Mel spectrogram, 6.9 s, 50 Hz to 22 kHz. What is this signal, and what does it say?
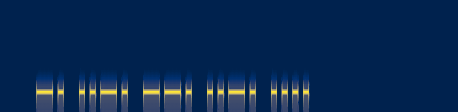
Morse code, heard as a keyed tone, about 15 wpm, 700 Hz. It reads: NFGFH
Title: Code Groups - 5 Letters - 15wpm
